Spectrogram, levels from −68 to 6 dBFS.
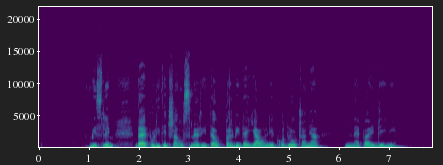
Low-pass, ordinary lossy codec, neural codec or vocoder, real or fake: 19.8 kHz; none; none; real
